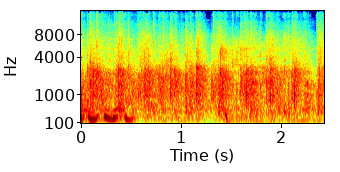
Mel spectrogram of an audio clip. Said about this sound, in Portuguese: para compensar o aplauso da ministra, vai solicitar um aplauso a Vossa Excelência.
